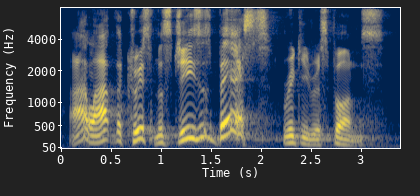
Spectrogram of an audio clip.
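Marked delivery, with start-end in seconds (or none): 0.1-2.1 hammed-up Southern race driver protesting; Southern accent. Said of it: "Can I do a southern accent?".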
